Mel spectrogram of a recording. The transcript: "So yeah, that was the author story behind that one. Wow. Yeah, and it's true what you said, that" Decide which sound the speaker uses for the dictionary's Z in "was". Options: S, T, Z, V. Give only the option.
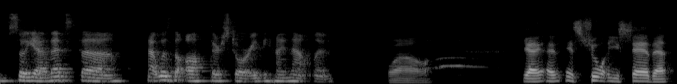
Z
